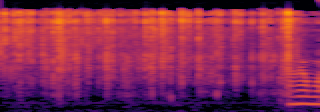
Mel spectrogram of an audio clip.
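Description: Candy wrapper crinkling as it is unwrapped from a small perfume sample vial: a quick, irregular run of crackles that gives way to a woman's voice near the end.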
